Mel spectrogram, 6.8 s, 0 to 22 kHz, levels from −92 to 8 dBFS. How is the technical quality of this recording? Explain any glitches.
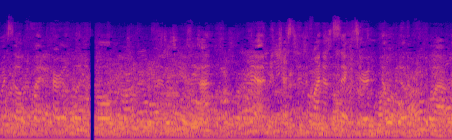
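One glitch is audible. From 1.33 to 1.44 s there is AAC frame loss with muting. The decoder zeroed the missing spectrum. Overlapping windows fade the sound out and back in, leaving a soft-edged hole. About 85 ms is lost, which fits two dropped frames.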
